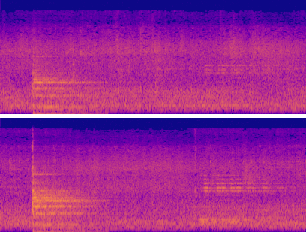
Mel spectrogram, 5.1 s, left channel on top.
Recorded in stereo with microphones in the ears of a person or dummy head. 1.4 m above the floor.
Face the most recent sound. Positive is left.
turn(degrees=-50)  # may be behind; listen again after turning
